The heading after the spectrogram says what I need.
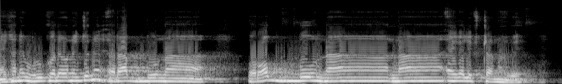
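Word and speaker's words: رَبُّنَا: এক আলিফ টান দিব এক লেখাগুলো দেখে কলু রব্বুনা রা পড়া যাবে না এখানে ভুল করে অনেকজনে রাব্বুনা রব্বুনা এক আলিফ টান হবে জবর এবং খালি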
